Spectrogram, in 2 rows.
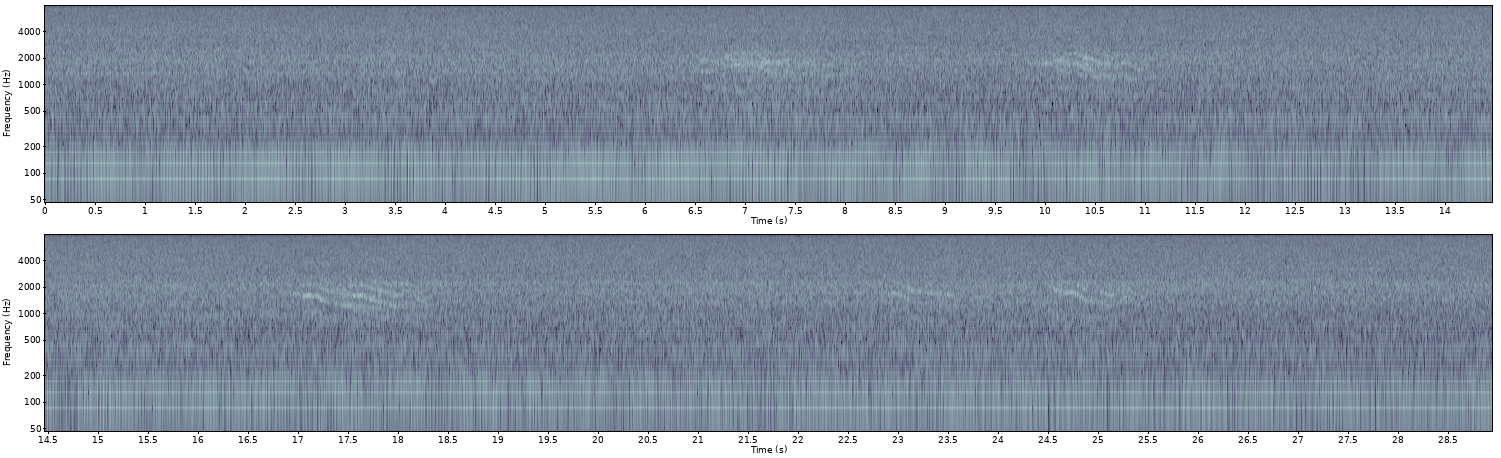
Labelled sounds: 10.0	10.8	killer whale, Bigg's (transient), 0.55 to 2.3 kHz
16.9	18.1	killer whale, Bigg's (transient), 0.86 to 2.3 kHz
24.4	25.0	killer whale, Bigg's (transient), 0.90 to 2.3 kHz

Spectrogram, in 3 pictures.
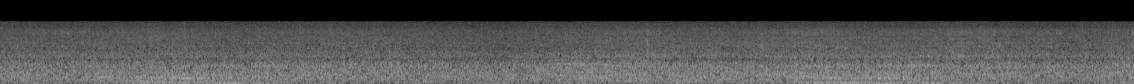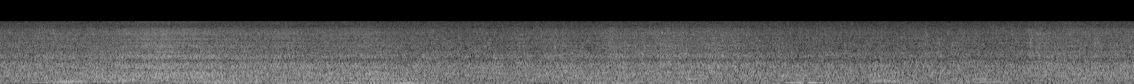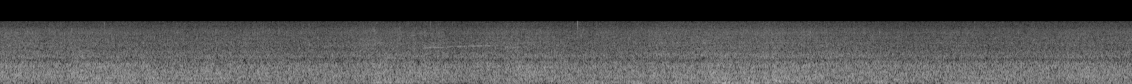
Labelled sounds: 27.2	27.6	humpback whale, 2.2 to 2.4 kHz

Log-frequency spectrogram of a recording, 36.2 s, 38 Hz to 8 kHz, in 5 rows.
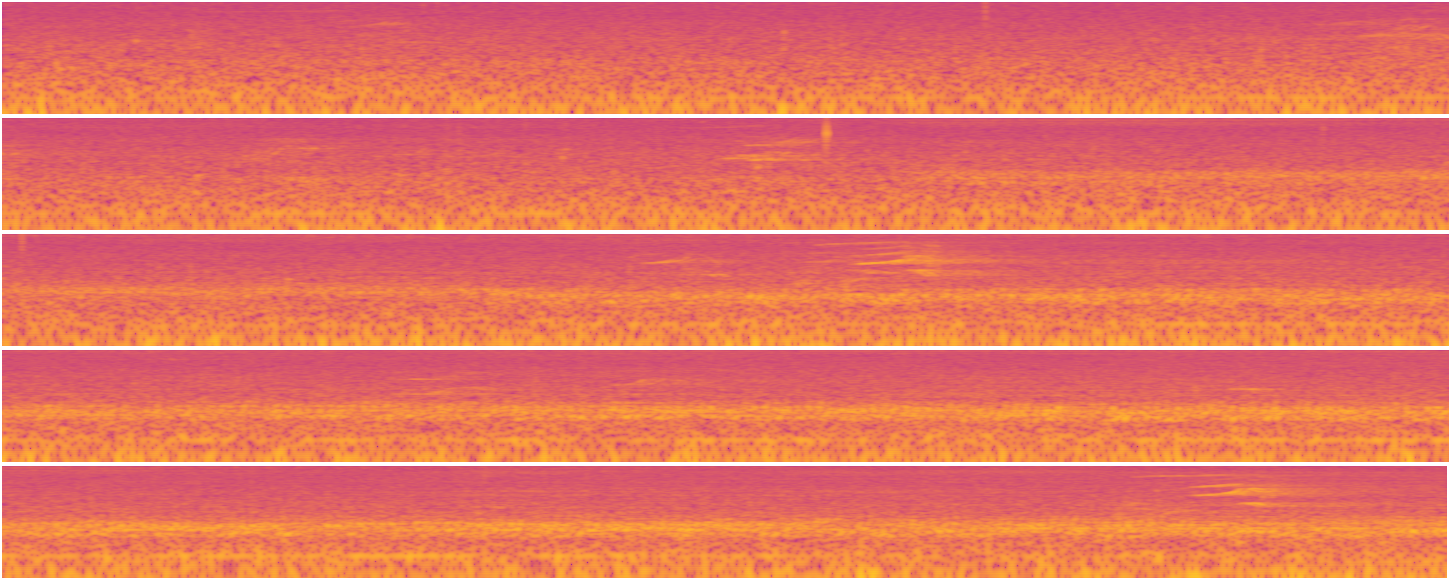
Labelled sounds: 18.4	19.5	killer whale, 0.87 to 5.4 kHz
34.5	35.5	killer whale, 1.2 to 5.2 kHz

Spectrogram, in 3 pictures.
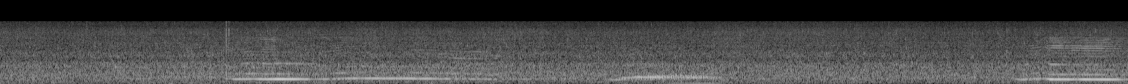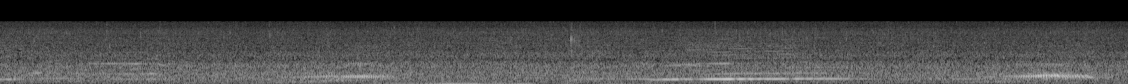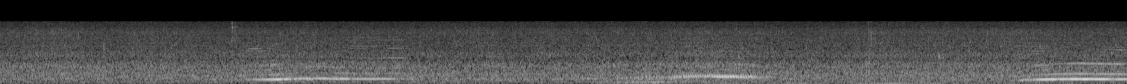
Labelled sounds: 4.5	4.9	humpback whale, 1.2 to 1.8 kHz
10.4	11.2	humpback whale, 2.0 to 2.4 kHz
18.0	18.8	humpback whale, 0.88 to 2.1 kHz
26.1	26.6	humpback whale, 1.2 to 2.3 kHz
33.2	33.8	humpback whale, 0.91 to 2.0 kHz

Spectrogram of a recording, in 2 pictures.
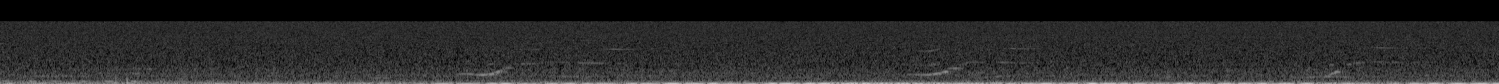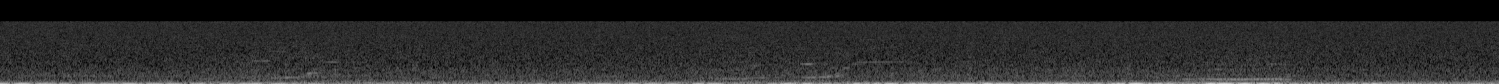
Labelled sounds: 5.8	6.4	humpback whale, 0.96 to 2.0 kHz
9.2	9.4	humpback whale, 1.7 to 2.0 kHz
13.7	14.0	humpback whale, 2.0 to 2.2 kHz
23.5	23.9	humpback whale, 0.93 to 1.2 kHz

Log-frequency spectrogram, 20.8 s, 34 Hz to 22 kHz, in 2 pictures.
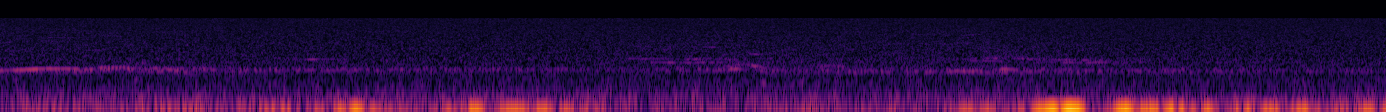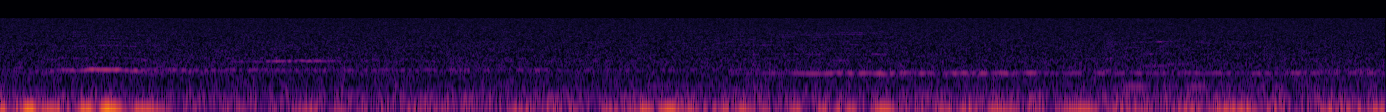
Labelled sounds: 16.7	16.9	humpback whale, 3.2 to 3.4 kHz
17.5	19.2	humpback whale, 1.8 to 3.1 kHz

